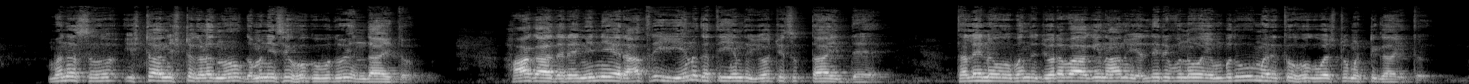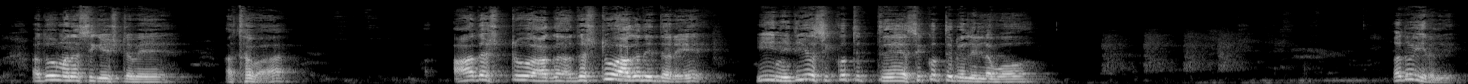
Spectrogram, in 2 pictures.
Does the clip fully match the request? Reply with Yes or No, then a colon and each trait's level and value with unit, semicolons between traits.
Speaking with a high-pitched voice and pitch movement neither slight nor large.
No: medium, 160 Hz; average, 3.5 semitones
